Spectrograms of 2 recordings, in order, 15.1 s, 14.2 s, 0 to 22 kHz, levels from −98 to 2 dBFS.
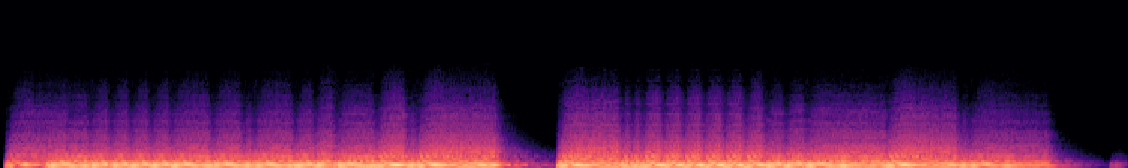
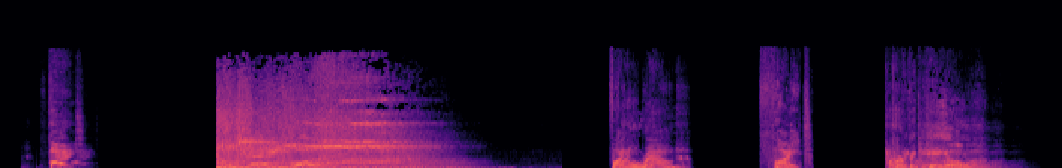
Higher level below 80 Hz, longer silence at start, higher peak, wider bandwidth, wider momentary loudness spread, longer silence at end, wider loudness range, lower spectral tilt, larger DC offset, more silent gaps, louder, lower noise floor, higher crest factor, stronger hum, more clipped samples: second, -66 dBFS vs -44 dBFS; second, 0.05 s vs 0.65 s; first, -2 dBFS vs -18 dBFS; second, 7.2 kHz vs 16 kHz; second, 7 LU vs 19 LU; about the same, 0.95 s vs 0.85 s; second, 2 LU vs 10 LU; first, -6.5 dB/octave vs -3 dB/octave; first, 0.3% vs under 0.1%; second, none vs 1.40-2.87 s, 7.50-8.10 s, 9.33-10.10 s, 10.91-11.81 s; first, -15 LUFS vs -34 LUFS; second, -58 dBFS vs under -90 dBFS; about the same, 14 dB vs 18 dB; neither; neither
